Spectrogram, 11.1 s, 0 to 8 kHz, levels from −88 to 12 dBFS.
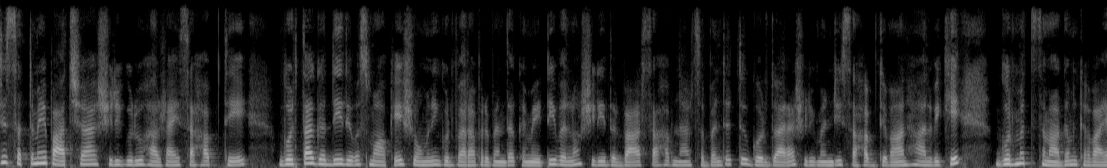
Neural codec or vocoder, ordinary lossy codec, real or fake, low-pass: codec, 16 kHz, 1 kbps, X-Codec, WavLM features, trained on Multilingual LibriSpeech; none; fake; none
